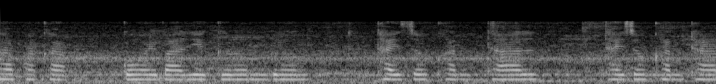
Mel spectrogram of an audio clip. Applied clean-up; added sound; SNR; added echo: none; Thunder / Rain; 17 dB; none.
